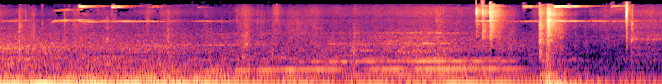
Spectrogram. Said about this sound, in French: Allez, on pousse la porte et on rentre dans la boutique.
